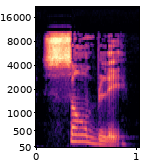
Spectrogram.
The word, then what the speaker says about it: sembler: So EM will give you the sound en, okay? So you don't pronounce the M, you just get the sound en. Sembler, sembler, okay? Combination of B and L, bl, bl, sembler, all right?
